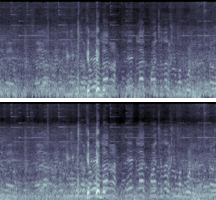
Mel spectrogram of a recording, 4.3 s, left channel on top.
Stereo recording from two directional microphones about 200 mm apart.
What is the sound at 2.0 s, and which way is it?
Speech, 15° left (ahead or behind).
